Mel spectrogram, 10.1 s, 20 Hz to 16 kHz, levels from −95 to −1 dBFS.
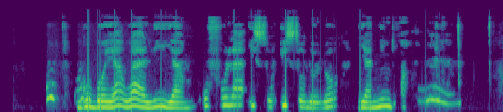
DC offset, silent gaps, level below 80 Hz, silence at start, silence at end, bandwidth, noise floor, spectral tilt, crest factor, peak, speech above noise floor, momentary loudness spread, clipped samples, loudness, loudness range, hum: under 0.1%; none; -54 dBFS; 0.95 s; 0.85 s; 9.6 kHz; -87 dBFS; -5 dB/octave; 16 dB; -6 dBFS; 67 dB; 15 LU; under 0.1%; -21 LUFS; 5 LU; none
